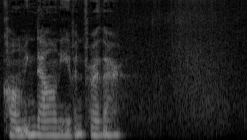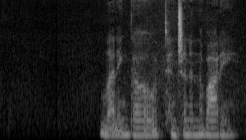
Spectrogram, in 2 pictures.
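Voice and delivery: calm, unhurried meditation voice with long pauses; soothing yoga nidra narration, evenly paced; guided meditation. Acted. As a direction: guide the listener gently down into rest.

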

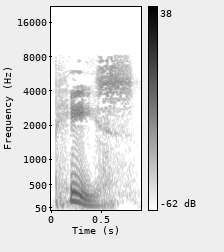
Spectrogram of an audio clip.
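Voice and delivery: ordinary delivery

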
